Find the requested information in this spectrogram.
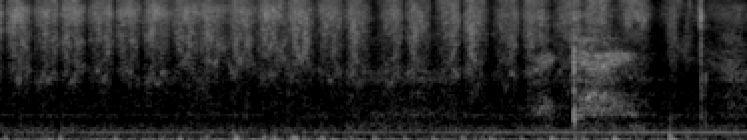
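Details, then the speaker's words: Soft, steady rubbing and swishing of hands with alcohol hand rub over a faint hum, before a simulated cardiac examination in an ASMR role play. "i think we'll get started all right so i'm just gonna pop everything down here put some alcohol rub on"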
